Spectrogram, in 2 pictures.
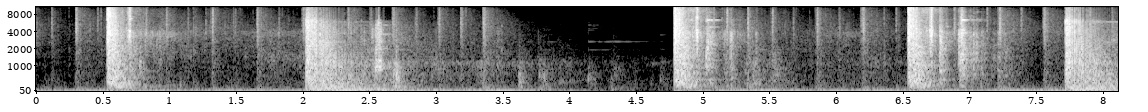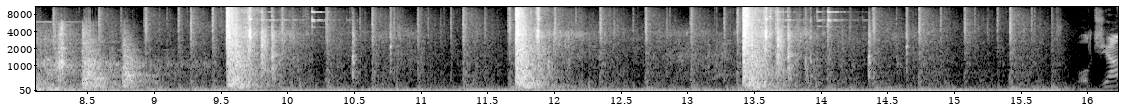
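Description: Rapid heavy gunshots fire at a target, U.S. Army armor-piercing tracer rounds cracking in about eight loud, sharp reports spaced a second or two apart, each trailing a brief rumble, with voices in the background.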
